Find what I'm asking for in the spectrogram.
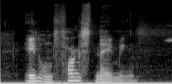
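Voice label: "inontvangstneming", Dutch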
